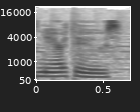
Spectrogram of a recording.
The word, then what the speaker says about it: Nerthus: Nerthus is pronounced as Nerthus. The TH Nerthus. sound is similar to the TH in Finn.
